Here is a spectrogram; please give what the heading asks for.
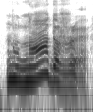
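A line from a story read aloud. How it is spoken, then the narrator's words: Admiring drawl, man. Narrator (Russian): восхищенно протянул мужик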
